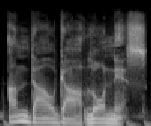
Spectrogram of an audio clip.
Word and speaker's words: Andalgalornis: They took a mid-sized terror bird called Andalgalornis, pronounced Andalgalornis, which weighed about 90 lb and stood about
